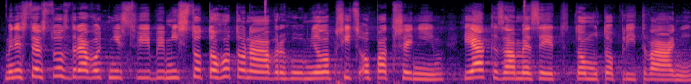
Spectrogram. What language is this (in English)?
Czech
